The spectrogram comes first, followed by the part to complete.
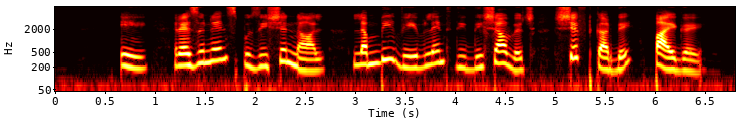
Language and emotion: Punjabi, neutral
